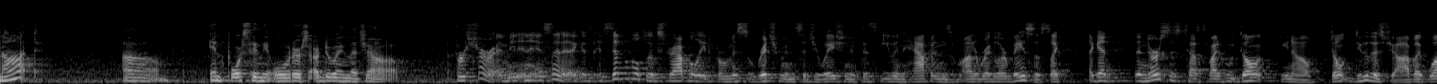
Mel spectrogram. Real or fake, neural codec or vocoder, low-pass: fake; codec, 16 kHz, 16 kbps, FreqCodec, larger model; 7.2 kHz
